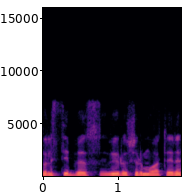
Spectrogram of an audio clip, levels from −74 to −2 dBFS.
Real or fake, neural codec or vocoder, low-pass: real; none; 7.2 kHz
